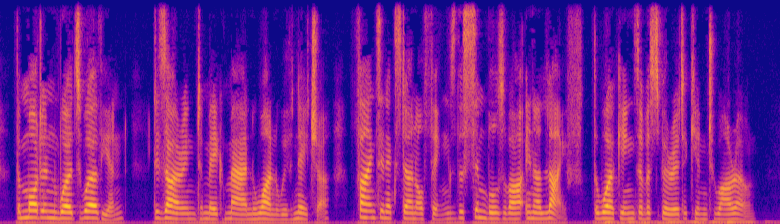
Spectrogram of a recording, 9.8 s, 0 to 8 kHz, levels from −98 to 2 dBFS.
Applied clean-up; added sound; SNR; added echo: none; none; none; none.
